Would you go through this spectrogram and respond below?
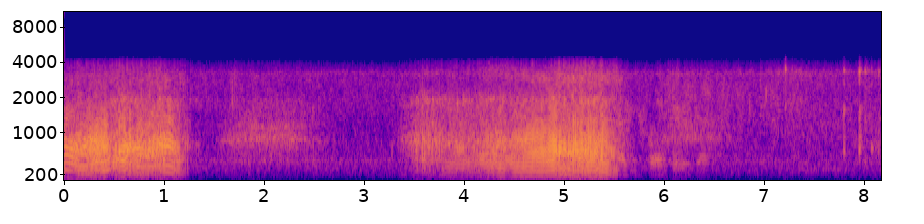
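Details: Tired woman snoring loudly: two loud, rough, rattling snores separated by quieter breathing, with faint background music.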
